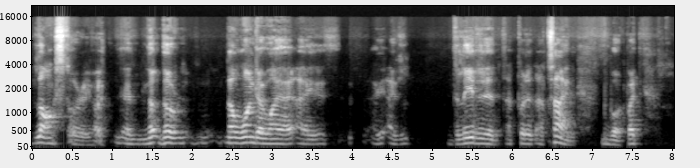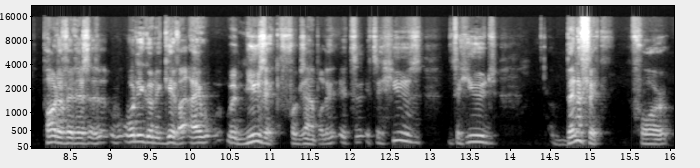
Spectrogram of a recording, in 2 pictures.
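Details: Male stroke survivor diagnosed with aphasia after a stroke about 30 years ago, in conversation with word-finding difficulty; aphasia.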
